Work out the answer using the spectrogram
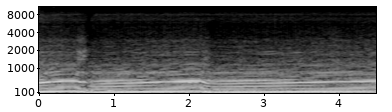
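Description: BMW E92 M3's V8 engine accelerating, heard from inside the cabin. Its pitch climbs steadily and falls back with an upshift about half a second in, and again about two seconds in.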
